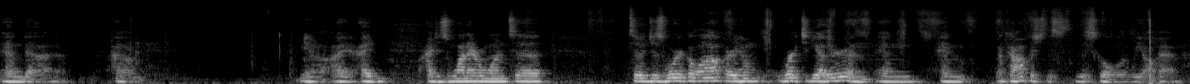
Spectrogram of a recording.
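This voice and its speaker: A man with a medium pitch and a dark, mellow, somewhat breathy tone speaks at a moderate pace. His intonation is fairly even, broken by long, frequent pauses. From raised in US by American family, born in Mexico. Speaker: pro wrestling timekeeper. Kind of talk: casual interview chat. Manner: stuttering, halting.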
